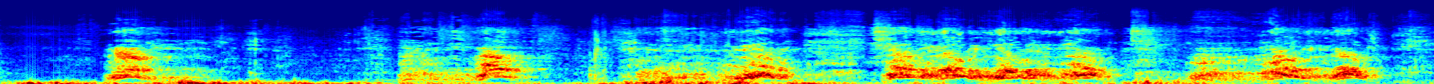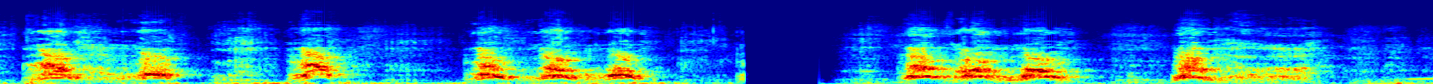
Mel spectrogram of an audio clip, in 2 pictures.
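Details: A Sarplaninac, or Yugoslav Shepherd Dog (Canis familiaris), barks deeply and rapidly in loud, closely spaced bursts.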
